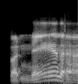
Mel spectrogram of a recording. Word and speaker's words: banana: banana all right uh yeah if you stress the first syllable it's banana if you banana is correct if you stress the last syllable it would be banana I would like a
